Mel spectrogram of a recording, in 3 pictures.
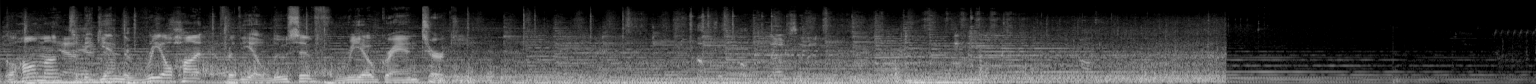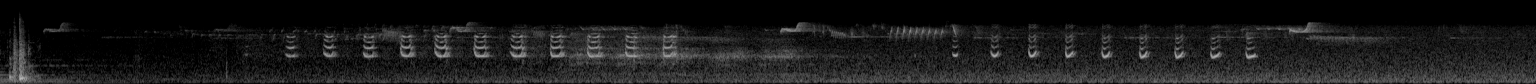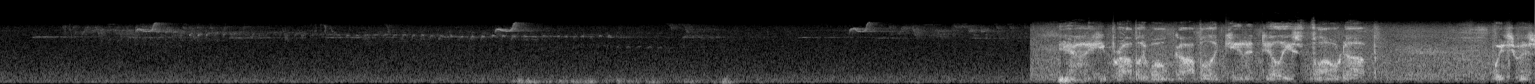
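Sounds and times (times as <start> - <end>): songbird chirps: 14.5 - 46.0
turkey yelping: 18.2 - 22.4, 25.2 - 28.0.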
